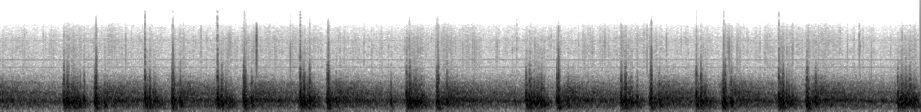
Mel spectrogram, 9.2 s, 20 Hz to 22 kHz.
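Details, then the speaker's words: 1966 teaching recording (track 27): crisp early systolic pulmonary ejection clicks, a mid-systolic pulmonary ejection murmur, a split second sound and a soft diastolic pulmonary regurgitation murmur. "Tracé numéro 27, claquement protosystolique, souffle mésosystolique d'éjection pulmonaire, dédoublement du deuxième bruit, souffle diastolique d'insuffisance pulmonaire."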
